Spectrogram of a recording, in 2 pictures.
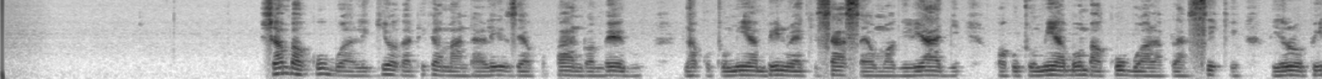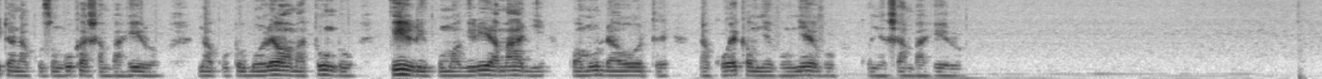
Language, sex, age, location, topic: Swahili, male, 25-35, Dar es Salaam, agriculture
